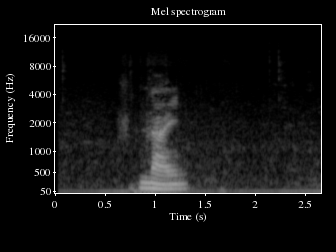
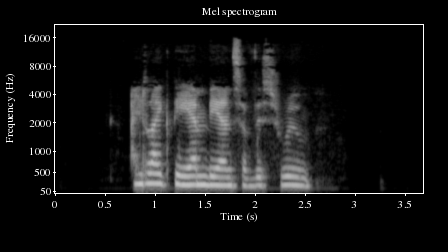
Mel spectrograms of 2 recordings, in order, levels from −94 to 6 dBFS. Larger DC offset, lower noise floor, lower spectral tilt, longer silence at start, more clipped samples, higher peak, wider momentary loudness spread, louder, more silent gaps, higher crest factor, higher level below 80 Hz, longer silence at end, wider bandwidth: neither; second, -62 dBFS vs -86 dBFS; first, -8 dB/octave vs -4.5 dB/octave; second, 0.6 s vs 0.75 s; neither; second, -16 dBFS vs -6 dBFS; first, 25 LU vs 14 LU; second, -35 LUFS vs -23 LUFS; neither; about the same, 24 dB vs 20 dB; first, -56 dBFS vs -72 dBFS; second, 0 s vs 1.15 s; second, 10.5 kHz vs 15.5 kHz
